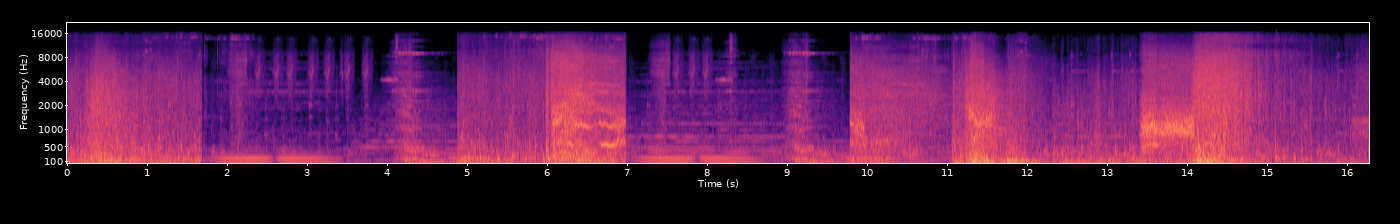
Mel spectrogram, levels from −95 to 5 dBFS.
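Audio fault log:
3.44 s, CD skip: a brief mute of a couple of milliseconds and a tick as the laser jumps tracks, and playback resumes elsewhere rather than simply dropping out.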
